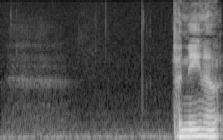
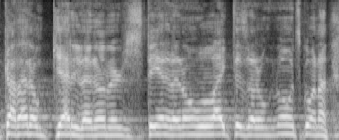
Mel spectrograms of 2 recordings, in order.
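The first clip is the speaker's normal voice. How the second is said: anguished prayer; 5 semitones higher, faster than usual. Acted. Hannah's anguished prayer voiced aloud.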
